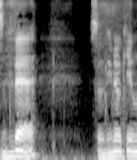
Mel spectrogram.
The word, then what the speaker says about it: Veh: So ve, you know, it's sort of, you know, I think fe is sometimes something you might hear in Yiddish, but this time it's ve.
